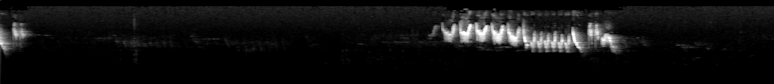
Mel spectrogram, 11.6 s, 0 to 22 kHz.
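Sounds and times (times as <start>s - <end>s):
common chaffinch song fragment: 0.0s - 11.5s.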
